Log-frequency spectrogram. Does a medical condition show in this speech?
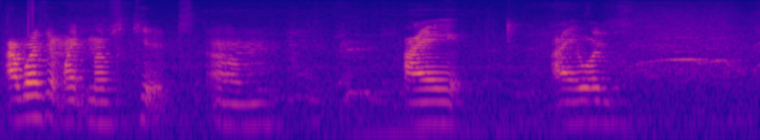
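Yes: cerebral palsy.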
